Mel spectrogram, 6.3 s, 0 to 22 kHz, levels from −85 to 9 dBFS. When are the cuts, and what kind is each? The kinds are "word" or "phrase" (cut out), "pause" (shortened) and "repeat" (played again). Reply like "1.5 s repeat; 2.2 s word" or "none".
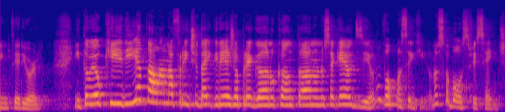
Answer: none

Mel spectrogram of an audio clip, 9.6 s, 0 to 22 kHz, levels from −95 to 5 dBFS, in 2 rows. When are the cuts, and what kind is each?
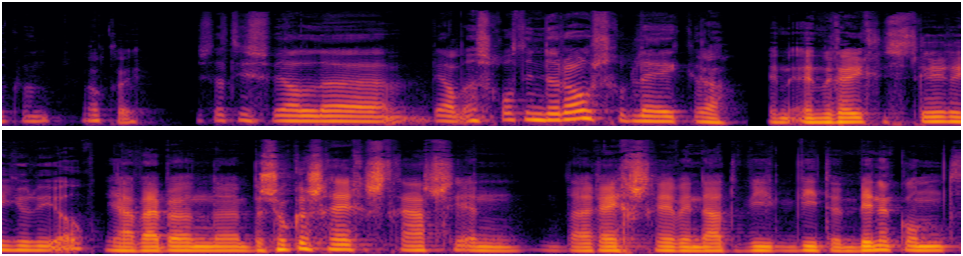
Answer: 3.7 s pause

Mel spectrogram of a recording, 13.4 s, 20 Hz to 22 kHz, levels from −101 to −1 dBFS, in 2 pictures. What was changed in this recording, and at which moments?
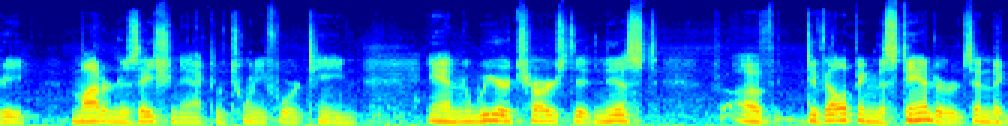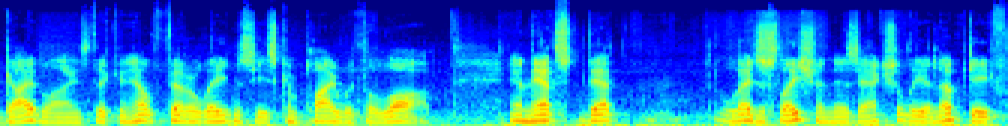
none

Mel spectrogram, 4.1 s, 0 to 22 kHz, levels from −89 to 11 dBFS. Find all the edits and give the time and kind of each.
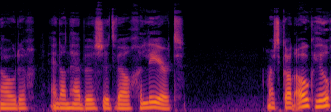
none

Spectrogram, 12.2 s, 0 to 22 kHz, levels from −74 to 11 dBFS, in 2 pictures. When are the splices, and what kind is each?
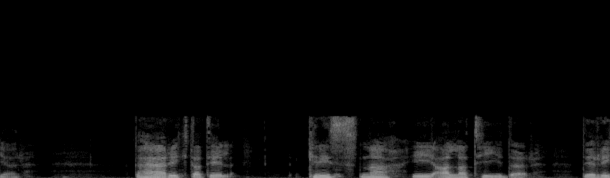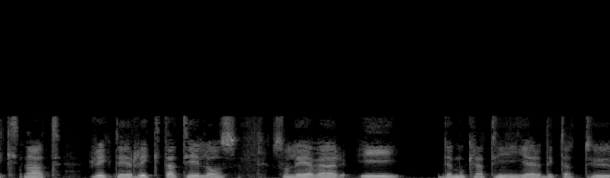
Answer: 1.7 s word; 7.2 s word

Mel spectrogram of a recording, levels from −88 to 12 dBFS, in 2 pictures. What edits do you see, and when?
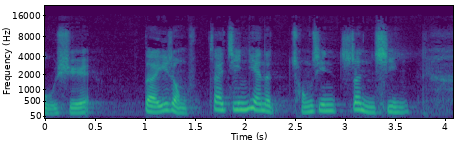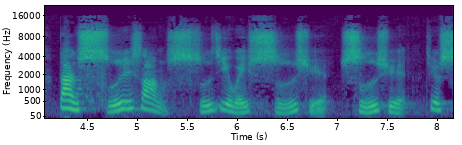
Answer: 1.6 s pause; 7.0 s pause

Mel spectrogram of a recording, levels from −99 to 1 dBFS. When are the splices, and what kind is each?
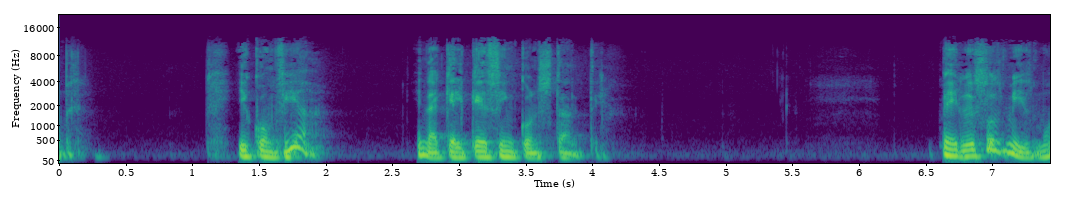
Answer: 2.2 s pause

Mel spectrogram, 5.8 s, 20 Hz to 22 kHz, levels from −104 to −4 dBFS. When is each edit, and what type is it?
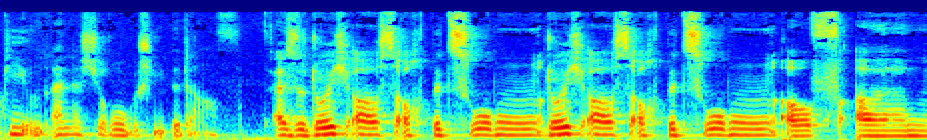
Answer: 0.9 s word; 3.4 s repeat

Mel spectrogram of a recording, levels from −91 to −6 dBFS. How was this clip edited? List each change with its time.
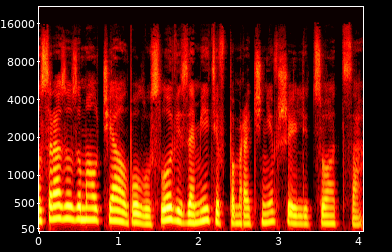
1.1 s word

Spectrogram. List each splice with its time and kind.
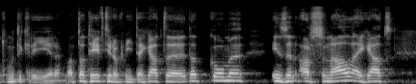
2.1 s phrase

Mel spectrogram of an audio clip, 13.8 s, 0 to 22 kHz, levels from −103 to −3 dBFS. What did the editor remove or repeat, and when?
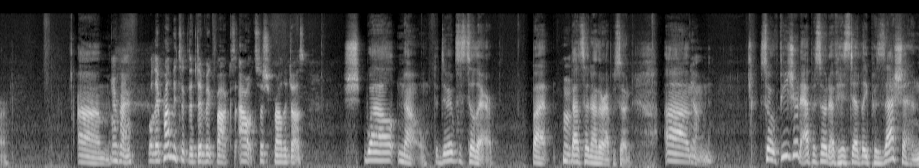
6.8 s word; 12.0 s phrase; 12.7 s word

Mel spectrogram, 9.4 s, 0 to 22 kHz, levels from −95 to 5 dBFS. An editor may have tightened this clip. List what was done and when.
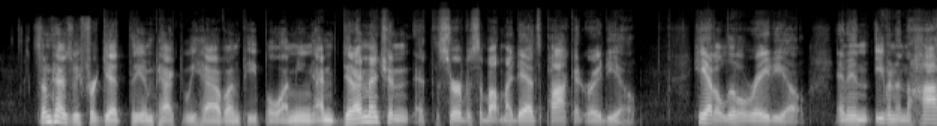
none

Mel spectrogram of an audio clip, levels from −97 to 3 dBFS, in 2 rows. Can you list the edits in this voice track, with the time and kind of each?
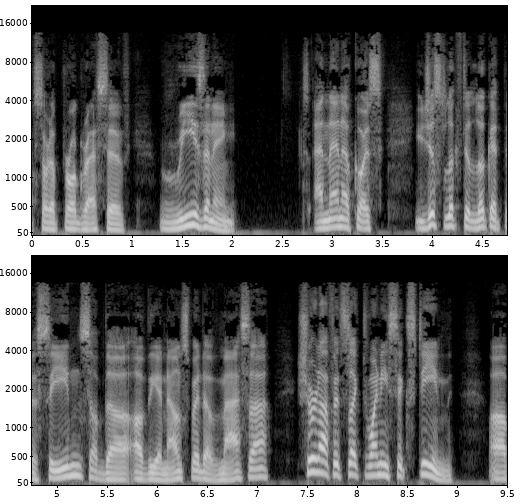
none

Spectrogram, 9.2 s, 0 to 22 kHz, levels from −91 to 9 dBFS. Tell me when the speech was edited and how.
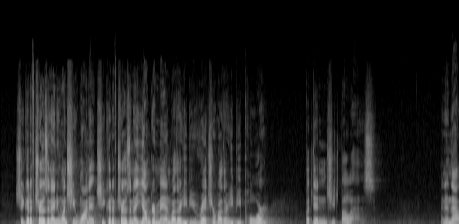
6.2 s word; 6.7 s word

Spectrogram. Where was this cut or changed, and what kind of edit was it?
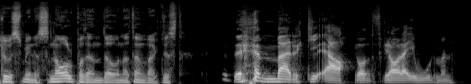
3.6 s phrase

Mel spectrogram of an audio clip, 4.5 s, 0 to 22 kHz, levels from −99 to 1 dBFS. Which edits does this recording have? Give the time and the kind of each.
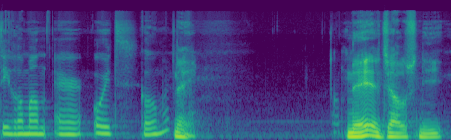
1.4 s word

